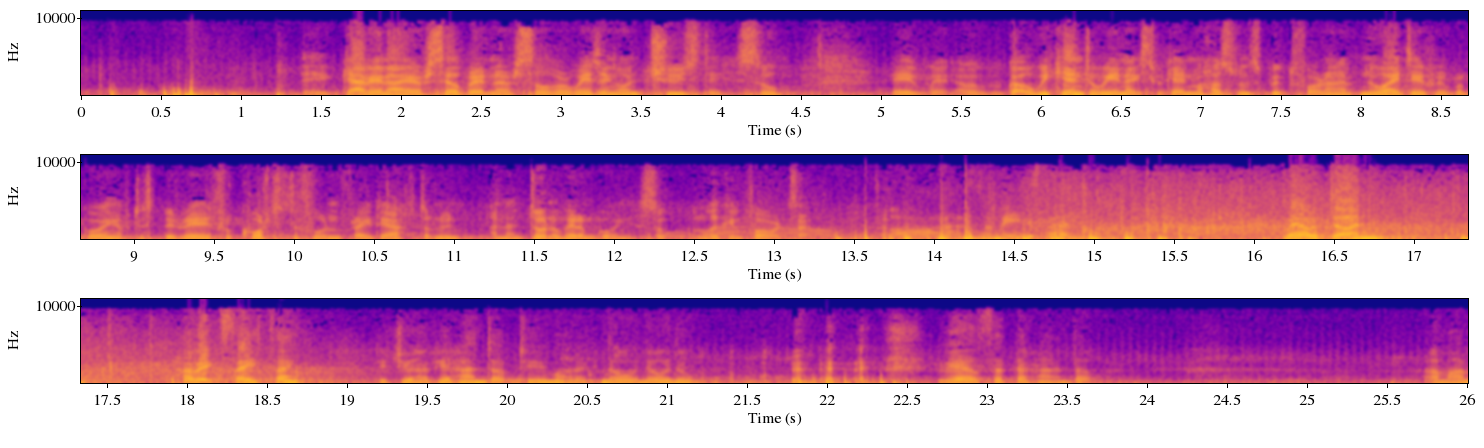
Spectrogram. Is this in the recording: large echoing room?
yes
